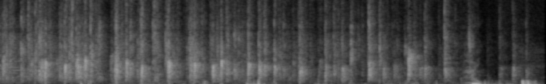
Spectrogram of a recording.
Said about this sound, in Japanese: ですから証をありがとうございます。 Thank you for the testimony. 主に拍手をしましょう。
